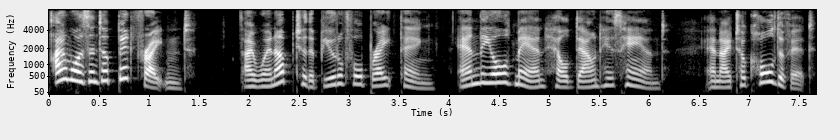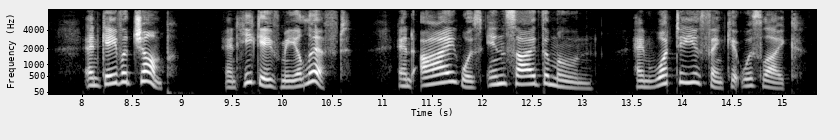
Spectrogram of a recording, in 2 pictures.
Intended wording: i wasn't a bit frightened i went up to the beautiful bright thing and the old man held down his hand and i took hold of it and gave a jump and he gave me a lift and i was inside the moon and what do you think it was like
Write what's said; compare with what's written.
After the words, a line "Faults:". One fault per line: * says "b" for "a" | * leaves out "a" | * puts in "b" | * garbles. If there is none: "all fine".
i wasn't a bit frightened i went up to the beautiful bright thing and the old man held down his hand and i took hold of it and gave a jump and he gave me a lift and i was inside the moon and what do you think it was like
Faults:
all fine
